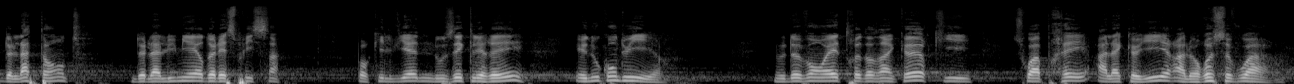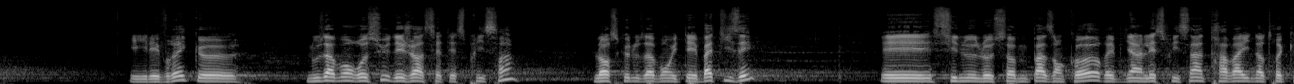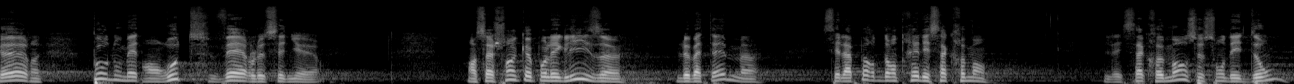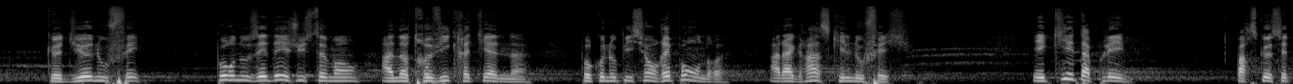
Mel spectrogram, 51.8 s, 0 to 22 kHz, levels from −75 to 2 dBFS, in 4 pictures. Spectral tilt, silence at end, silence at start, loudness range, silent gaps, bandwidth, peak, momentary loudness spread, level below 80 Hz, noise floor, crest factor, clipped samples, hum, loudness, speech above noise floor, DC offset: -6 dB/octave; 0 s; 0 s; 3 LU; none; 16 kHz; -6 dBFS; 11 LU; -44 dBFS; -63 dBFS; 20 dB; under 0.1%; none; -24 LUFS; 39 dB; under 0.1%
